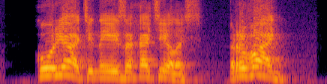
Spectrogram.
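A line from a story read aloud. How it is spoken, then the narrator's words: Loud woman's voice. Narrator (Russian): Женщина громко произнесла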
